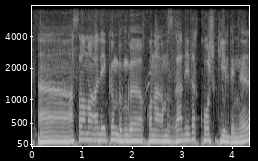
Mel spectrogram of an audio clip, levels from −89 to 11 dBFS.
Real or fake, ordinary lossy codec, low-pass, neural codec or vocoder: real; none; 7.2 kHz; none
